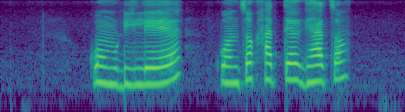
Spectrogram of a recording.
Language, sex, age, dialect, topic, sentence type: Marathi, female, 31-35, Varhadi, agriculture, question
